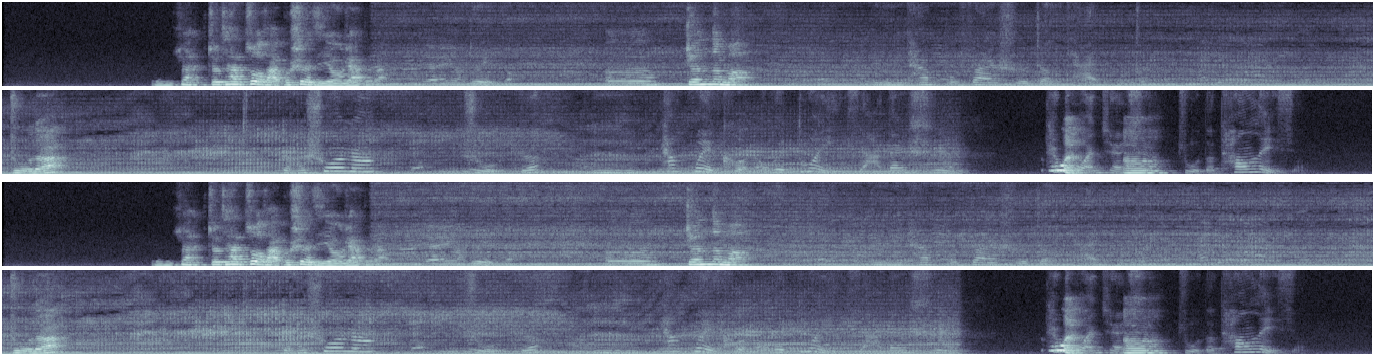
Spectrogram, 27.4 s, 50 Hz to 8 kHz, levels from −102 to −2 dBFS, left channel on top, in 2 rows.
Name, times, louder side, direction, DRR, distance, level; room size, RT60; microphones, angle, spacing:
voice 1, 1.5-3.9 6.0-7.5 13.8-14.4 24.2-24.5 24.9-25.4, equal, ahead, 0.9 m, -24 dB
sound 1, 3.7-23.3, right 1 dB, 35° right, 2.6 m, -35 dB
voice 2, 4.7-5.1 8.7-11.5 15.3-15.7 16.5-17.5 18.3-19.1 19.6-23.2 24.1-26.8, left 2 dB, 20° left, 2.0 m, -39 dB
16.0 x 5.4 x 6.9 m
head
